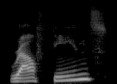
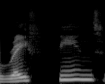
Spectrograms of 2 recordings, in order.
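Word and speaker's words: Ralph Fiennes: Domingo and sing sing Ralph fiends or wraith fiends I think it's why you say his name conclave Sebastian Stan and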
